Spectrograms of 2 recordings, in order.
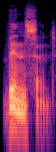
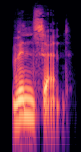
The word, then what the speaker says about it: Vincent: The second syllable given equal weight with the first by the heavy accent of the elder members, not swallowed, rhyming with went.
